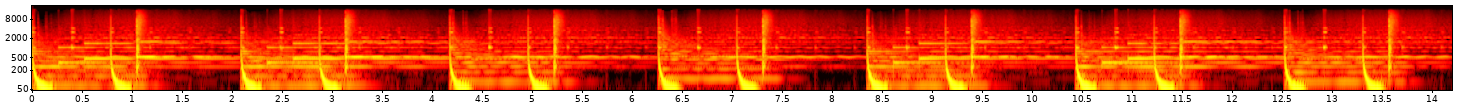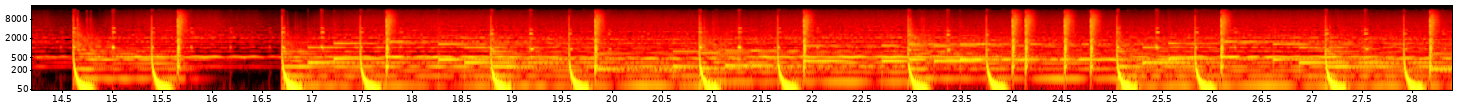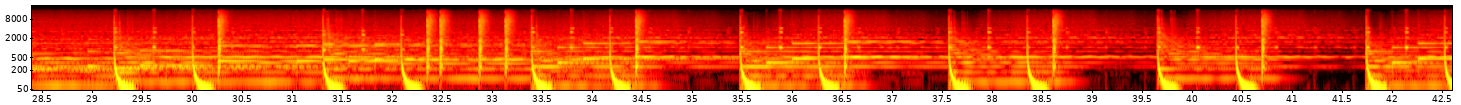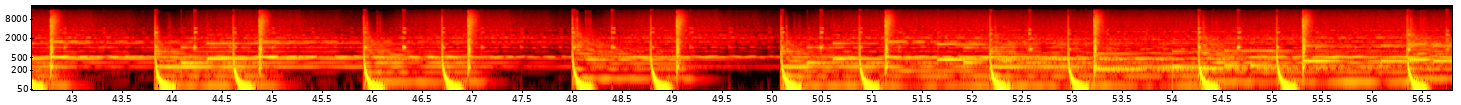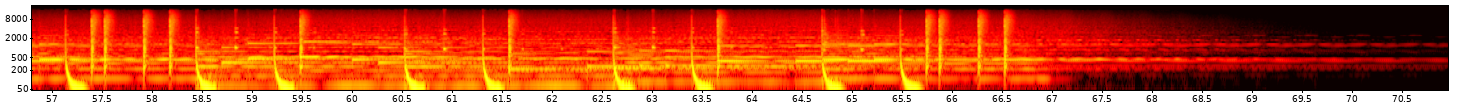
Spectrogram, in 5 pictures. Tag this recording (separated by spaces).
movie ambience jingle loop instrumental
